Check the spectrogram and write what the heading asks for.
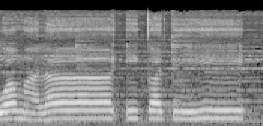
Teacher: log in Hai wamalaikatihi disitu ada mad wajib muttasil Alasannya karena huruf mad bertemu Hamzah dalam satu kata dibaca panjang 4/5 harokat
